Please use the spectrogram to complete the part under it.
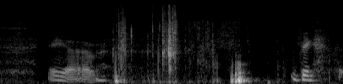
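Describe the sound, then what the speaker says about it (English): Large tarot cards from a Mermaid Tarot deck shuffled by hand, giving a few crisp papery riffles and crinkling bursts spaced between quiet moments, close to the listener. "they're too big for me to rifle shuffle this way"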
